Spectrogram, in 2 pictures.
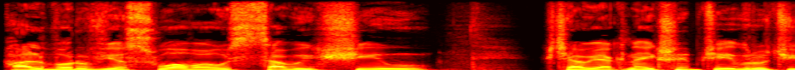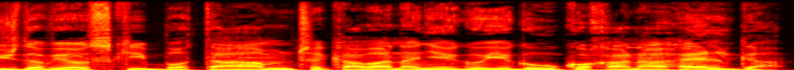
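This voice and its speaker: Slow, expressive male fairy-tale narrator. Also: medium pitch, dry recording, clean studio sound. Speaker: storyteller.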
